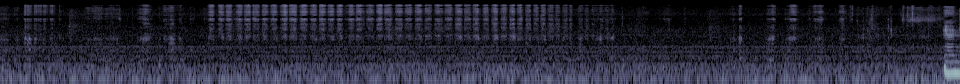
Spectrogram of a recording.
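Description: Graphite pencil scratching on paper as a leg and shoe are drawn and shaded in, with a busier run of quick shading strokes in the middle, over a faint low steady hum.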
